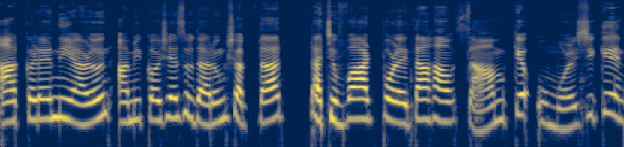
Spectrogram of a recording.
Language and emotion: Goan Konkani, happy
